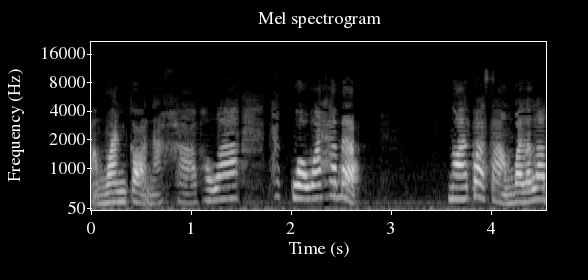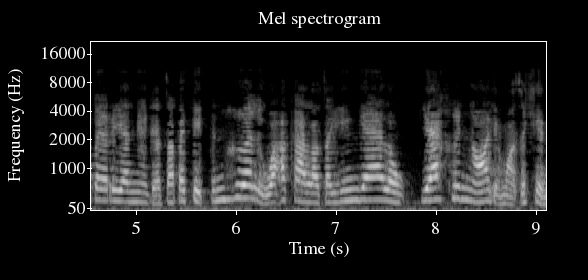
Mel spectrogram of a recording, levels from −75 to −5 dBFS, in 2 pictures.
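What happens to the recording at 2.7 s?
At 2.7 s you're hearing the same damage that runs through the whole clip: heavy HE-AAC compression, likely the cause, at a very low rate that fits something around 12 kbps. The codec keeps only the lower band properly and fakes the treble by copying lower bands upward under a rough envelope, so the top end never matches the real harmonics. The speech sounds gritty and lispy on s sounds, and nothing reaches above 11.5 kHz.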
